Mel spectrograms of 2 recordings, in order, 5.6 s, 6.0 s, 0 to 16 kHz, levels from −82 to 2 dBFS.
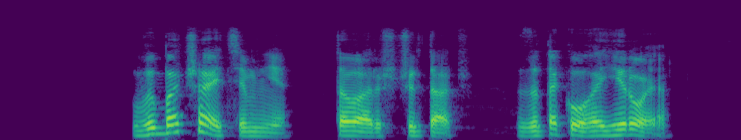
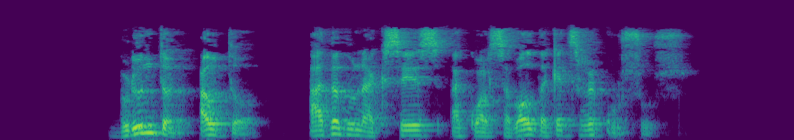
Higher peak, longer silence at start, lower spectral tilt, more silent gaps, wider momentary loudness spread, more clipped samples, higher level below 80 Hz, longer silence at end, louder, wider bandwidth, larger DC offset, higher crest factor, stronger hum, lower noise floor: about the same, -2 dBFS vs -2 dBFS; about the same, 1 s vs 0.9 s; first, -7 dB/octave vs -3 dB/octave; neither; about the same, 11 LU vs 12 LU; neither; about the same, -62 dBFS vs -60 dBFS; second, 0.55 s vs 0.85 s; about the same, -17 LUFS vs -18 LUFS; second, 7.4 kHz vs 8.2 kHz; neither; about the same, 16 dB vs 18 dB; neither; about the same, under -90 dBFS vs under -90 dBFS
